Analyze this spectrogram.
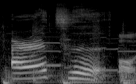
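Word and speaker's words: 儿子: 请看来问一下琬蓉会不会念这两个字 ér zi 那个zi是轻声对吗轻声对轻声就是没有那个声调好所以恭喜琬蓉这一题答对可以获得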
